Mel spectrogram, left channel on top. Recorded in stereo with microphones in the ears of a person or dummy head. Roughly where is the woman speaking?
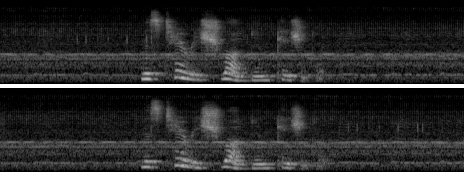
Left.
